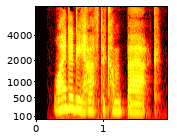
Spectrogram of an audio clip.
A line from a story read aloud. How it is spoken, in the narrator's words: Emil whispered, soft enough not to be heard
